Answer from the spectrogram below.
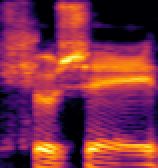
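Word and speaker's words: Bosché: 1980 Freemark Abbey Bosch Cabernet Sauvignon for $130. – Boucher. It's pronounced Boucher. – Boucher, whatever. Boucher, sorry.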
